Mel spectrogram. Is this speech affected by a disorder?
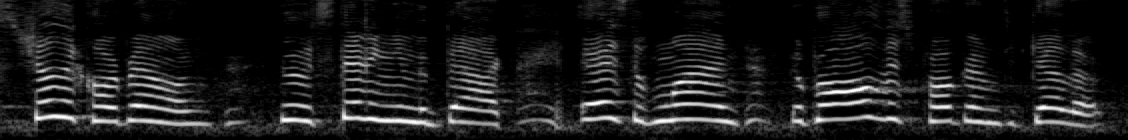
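Yes: cerebral palsy; from birth.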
